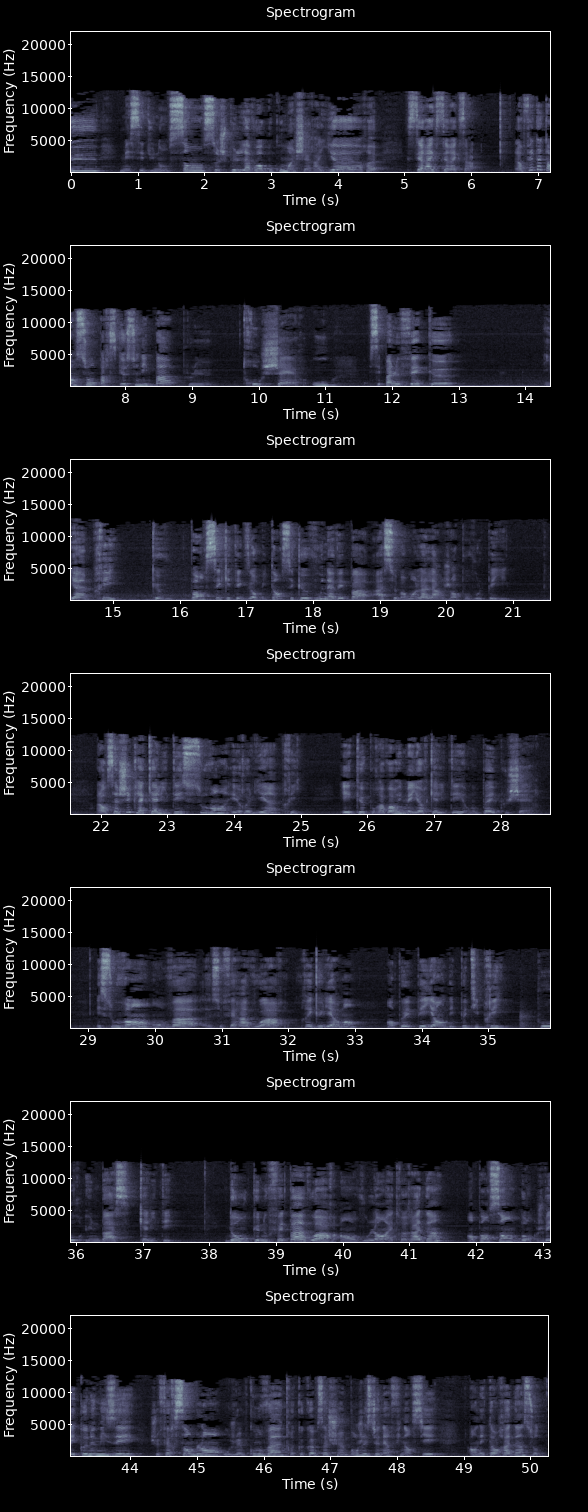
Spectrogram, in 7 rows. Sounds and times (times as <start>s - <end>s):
Speech: 0.0s - 13.1s, 14.3s - 21.0s, 22.0s - 37.6s, 38.3s - 50.2s.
